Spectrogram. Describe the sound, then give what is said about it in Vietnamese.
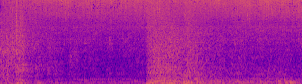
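Heavy rain pours steadily through a stormy night while thunder rumbles, swelling into a louder, fuller roar about halfway through and then easing back to a dense, constant downpour. “Đêm đó mưa to gió lớn, trên trời cao từng tảng mây đen kịch lơ lửng trên đỉnh đầu. Từng cơn gió mạnh thổi ngã bạc cây cối, giật từng cơn, sấm chớp nhì nhằn,”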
